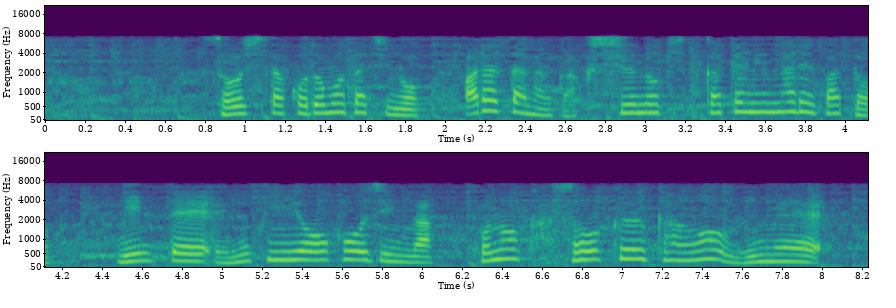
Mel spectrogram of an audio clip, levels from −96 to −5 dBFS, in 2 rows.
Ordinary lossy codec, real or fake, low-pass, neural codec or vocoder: MP3, 32 kbps; fake; 7.2 kHz; codec, 16 kHz, 16 kbps, FunCodec, trained on LibriTTS, 50 frames a second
